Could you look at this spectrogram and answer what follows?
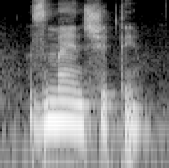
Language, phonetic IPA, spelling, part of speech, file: Ukrainian, [ˈzmɛnʃete], зменшити, verb, Uk-зменшити.ogg
- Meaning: to reduce, to lessen, to decrease, to diminish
